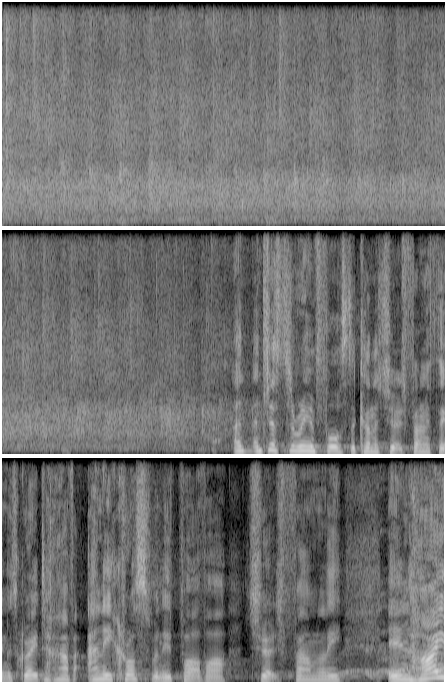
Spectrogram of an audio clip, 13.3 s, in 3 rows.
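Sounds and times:
church congregation applauding: 0:00.0 - 0:08.2
speech: 0:06.8 - 0:13.2.

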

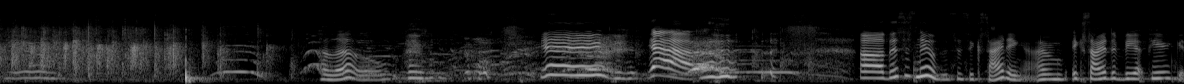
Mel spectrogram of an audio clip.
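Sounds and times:
audience applause for speakers at a church service: 0:00.0 - 0:03.2, 0:06.1 - 0:08.3
speech: 0:03.2 - 0:07.4, 0:08.6 - 0:11.8
laughter: 0:03.8 - 0:08.2.

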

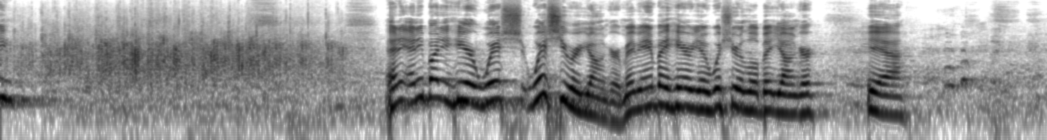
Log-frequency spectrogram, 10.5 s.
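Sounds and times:
audience clapping hands: 0:00.0 - 0:03.8
speech: 0:03.9 - 0:09.2
laughter: 0:08.5 - 0:10.4.

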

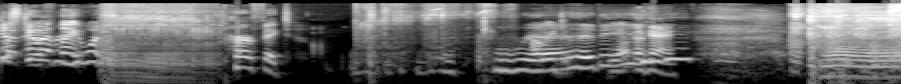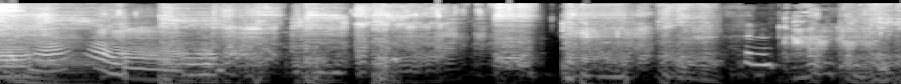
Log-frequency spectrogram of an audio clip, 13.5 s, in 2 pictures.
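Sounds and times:
speech: 0:00.4 - 0:09.7, 0:12.4 - 0:13.5
buzzy fart sound made with the lips: 0:00.7 - 0:01.9, 0:02.6 - 0:03.8, 0:05.9 - 0:13.5.

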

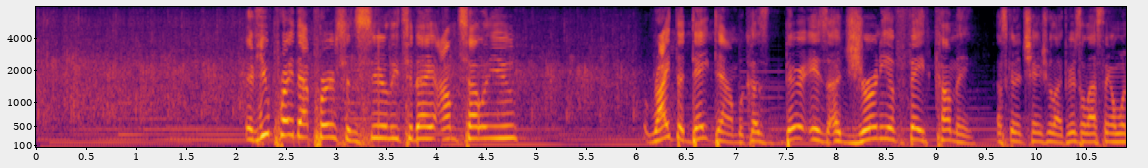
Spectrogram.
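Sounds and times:
large crowd clapping: 0:00.0 - 0:07.0
speech: 0:02.1 - 0:04.9, 0:06.1 - 0:10.8.

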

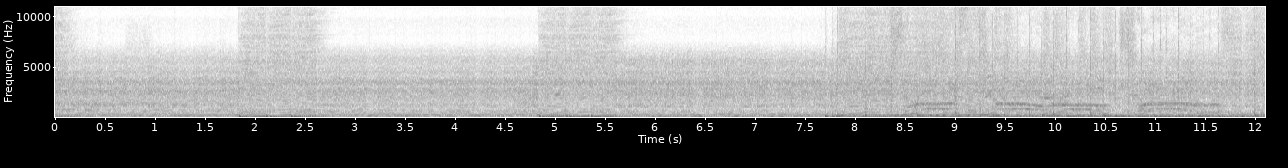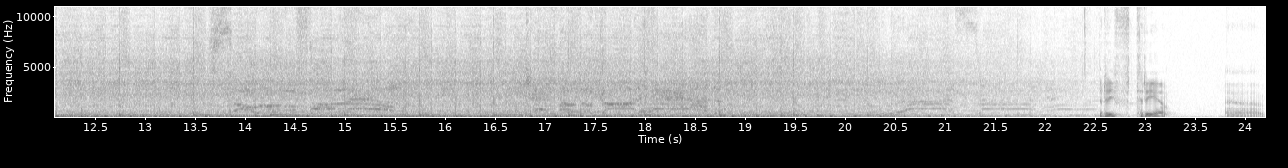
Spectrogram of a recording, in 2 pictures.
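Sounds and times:
driving drums: 0:00.0 - 0:01.0, 0:01.8 - 0:03.0, 0:04.8 - 0:06.2, 0:07.7 - 0:22.8
heavy metal guitar riff with chugging low chords: 0:00.0 - 0:22.6
speech: 0:22.6 - 0:23.3.

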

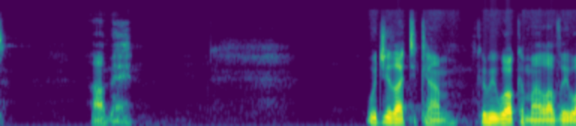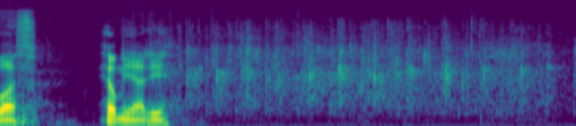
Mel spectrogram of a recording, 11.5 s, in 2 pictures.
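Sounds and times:
speech: 0:00.9 - 0:01.4, 0:03.7 - 0:06.2, 0:06.8 - 0:07.6
crowd applause: 0:07.4 - 0:11.5.

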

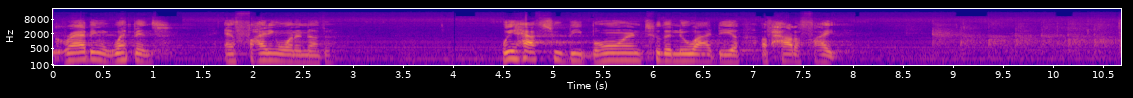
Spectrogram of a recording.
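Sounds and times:
speech: 0:00.1 - 0:02.9, 0:04.5 - 0:08.0
audience clapping: 0:08.8 - 0:10.6.

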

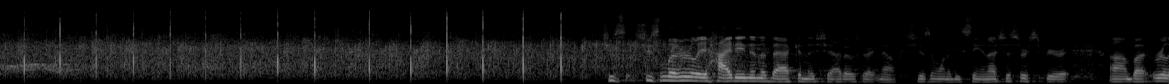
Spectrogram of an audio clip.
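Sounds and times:
crowd applauding: 0:00.0 - 0:07.4
speech: 0:06.1 - 0:11.6.

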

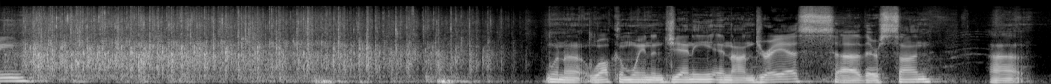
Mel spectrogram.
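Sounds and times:
speech: 0:00.0 - 0:00.4, 0:05.5 - 0:10.3
audience applauding to welcome a mission team: 0:00.0 - 0:05.4.

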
